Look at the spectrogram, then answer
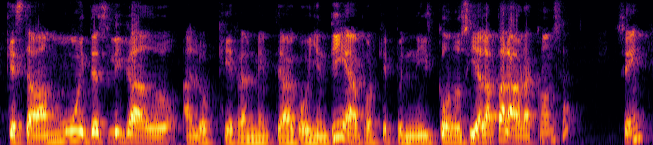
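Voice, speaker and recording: Colombian male interview guest, thirties, higher-set voice, enthusiastic and emphatic conversational delivery, slightly dull lo-fi sound. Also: moderate pace, a little mellow. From Popayán, southern Colombia. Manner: enthusiastic, emphatic, often adds a questioning "¿sí?". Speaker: interview guest, concept artist.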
